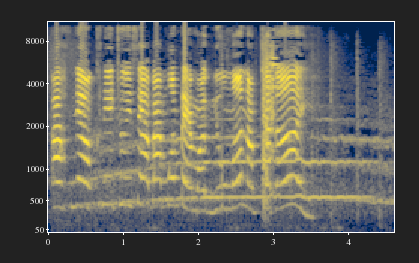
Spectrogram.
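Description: A young woman speaks.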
